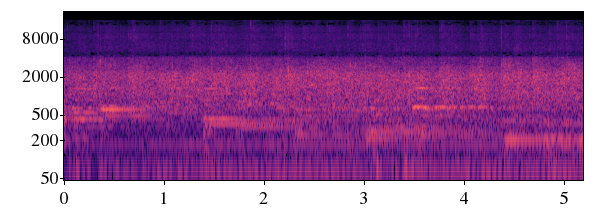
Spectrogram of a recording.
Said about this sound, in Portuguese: Um forte aplauso para Jesus essa manhã.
